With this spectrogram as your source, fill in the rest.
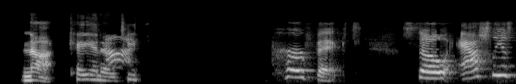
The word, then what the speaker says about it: Knott: ashley how do you say your last name not know perfect so ashley is the coordinator of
